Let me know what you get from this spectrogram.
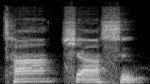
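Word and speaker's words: Ta-Shasu: The pronunciation of these four glyphs is therefore t shasu.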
